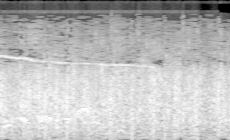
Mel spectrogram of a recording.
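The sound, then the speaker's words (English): Concert audience applauding: loud, dense clapping from a crowd that continues without a break at an even level from start to finish. “I think Al Rapon is in the audience tonight. If you are, let's give him a hand.”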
